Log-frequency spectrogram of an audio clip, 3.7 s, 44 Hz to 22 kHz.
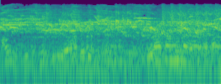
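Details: Two oriental magpie-robins (kacer) duel at a songbird contest in Cilacap on 14 January 2018, trading loud, rapid, high whistled and chattering phrases in an unbroken stream, with people talking in the background.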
